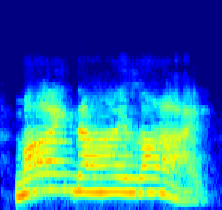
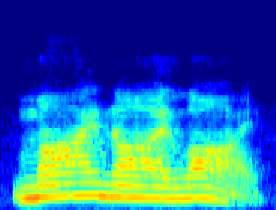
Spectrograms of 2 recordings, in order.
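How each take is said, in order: First: The voice is pushed from the throat. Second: The voice is supported by diaphragmatic breathing.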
